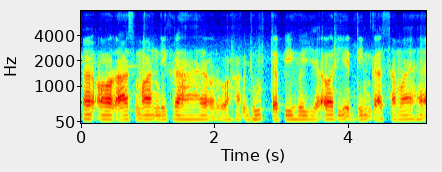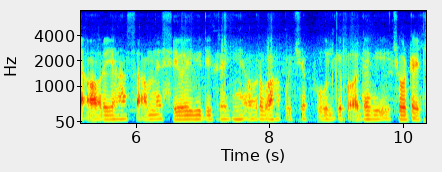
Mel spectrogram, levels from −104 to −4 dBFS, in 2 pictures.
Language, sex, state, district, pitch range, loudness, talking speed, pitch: Hindi, male, Bihar, Gaya, 110-115 Hz, -22 LUFS, 195 wpm, 110 Hz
